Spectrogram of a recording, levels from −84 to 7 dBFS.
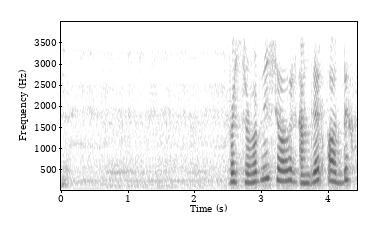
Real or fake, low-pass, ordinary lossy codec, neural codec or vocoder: fake; 3.6 kHz; none; autoencoder, 22.05 kHz, a latent of 192 numbers a frame, VITS, trained on one speaker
